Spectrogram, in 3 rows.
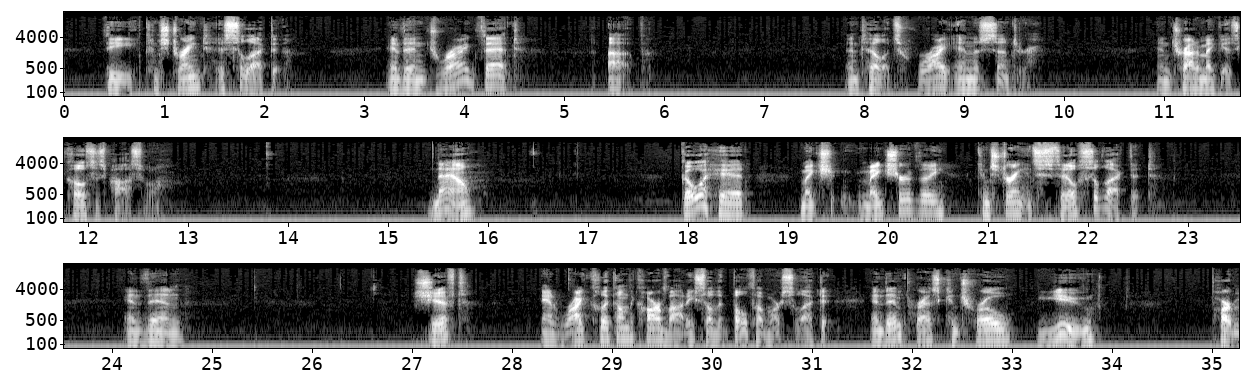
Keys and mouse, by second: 4.2-6.0 drag, 28.6-31.3 right drag, 33.7 ctrl+u.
